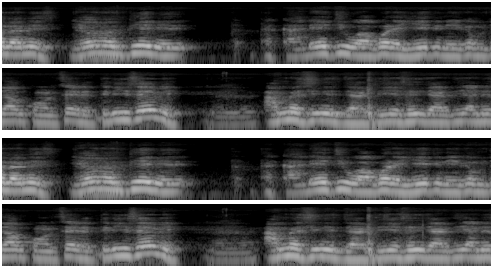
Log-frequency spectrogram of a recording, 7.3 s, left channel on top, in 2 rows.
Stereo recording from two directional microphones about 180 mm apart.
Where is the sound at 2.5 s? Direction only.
15° right (ahead or behind).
